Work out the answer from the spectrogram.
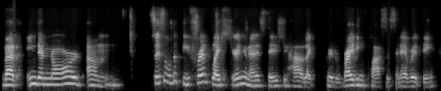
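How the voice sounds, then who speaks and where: A woman's voice: mid-range voice, brisk, no room sound, low-quality recording. A woman from northern Mexico with a Mexican accent, a writer answering interview questions in a chatty, self-deprecating way and laughing often. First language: Spanish. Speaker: guest writer.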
